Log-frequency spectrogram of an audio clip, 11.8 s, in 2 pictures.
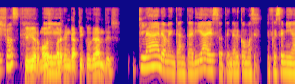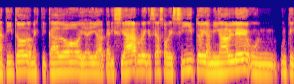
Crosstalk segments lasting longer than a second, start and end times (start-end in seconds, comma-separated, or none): none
